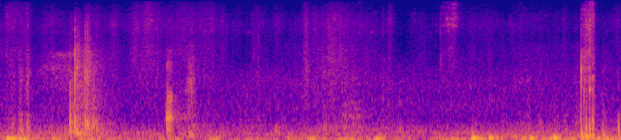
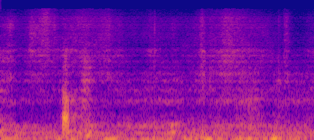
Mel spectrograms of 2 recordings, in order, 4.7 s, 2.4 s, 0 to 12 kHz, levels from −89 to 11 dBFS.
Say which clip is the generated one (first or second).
second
